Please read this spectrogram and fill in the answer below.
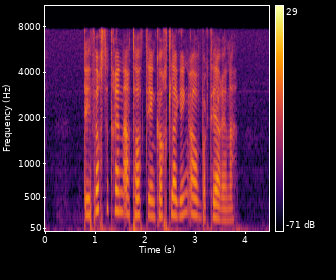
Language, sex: Norwegian, female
